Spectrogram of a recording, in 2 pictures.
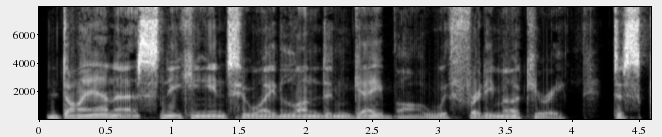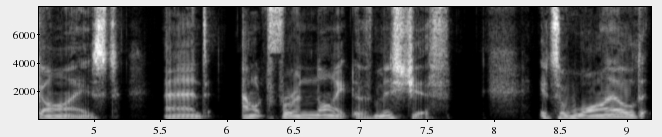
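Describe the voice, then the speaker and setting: A man hosting a podcast, telling a story in a dramatic way with pauses for effect before he interviews his guest. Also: on the low side, darkish tone, no room sound, studio quality. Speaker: podcast host. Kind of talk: scripted podcast monologue, then interviewing.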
